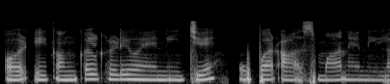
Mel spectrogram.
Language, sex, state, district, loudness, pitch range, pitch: Hindi, female, Bihar, Saran, -25 LUFS, 205-225 Hz, 215 Hz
